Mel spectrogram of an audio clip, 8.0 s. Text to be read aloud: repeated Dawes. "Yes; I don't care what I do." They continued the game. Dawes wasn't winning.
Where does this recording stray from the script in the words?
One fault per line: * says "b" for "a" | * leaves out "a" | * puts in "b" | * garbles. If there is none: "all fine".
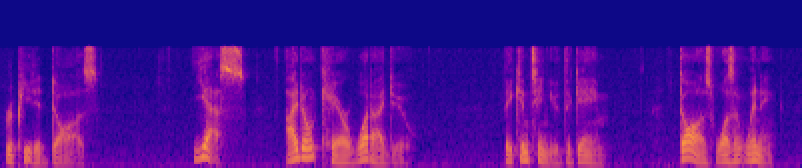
all fine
